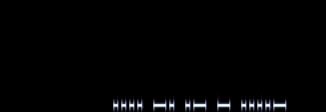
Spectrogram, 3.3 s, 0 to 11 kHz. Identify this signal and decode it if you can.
Morse code, heard as a keyed tone, about 29 wpm, 700 Hz. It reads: HNAT4
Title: Code Groups - 5 Letter:Numbers - 30wpm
